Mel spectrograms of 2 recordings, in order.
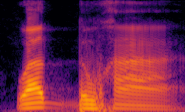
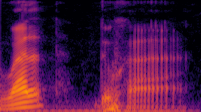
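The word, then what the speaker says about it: والضحى: Maka setelah membaca huruf di paling depan, misalkan wa di sini, maka tidak perlu membaca alif lamnya, tapi kita langsung masuk ke huruf berikutnya. Jadi dibacanya wadduha. Nah, begitu. Jadi bukan wal duha.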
